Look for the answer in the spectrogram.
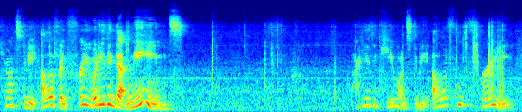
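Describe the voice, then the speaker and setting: A woman reading a picture book aloud like a teacher, pausing to explain, ask questions and repeat key points. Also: fairly high pitch, big pitch swings, a little hiss or hum. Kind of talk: read-aloud storytelling with explanatory asides.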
